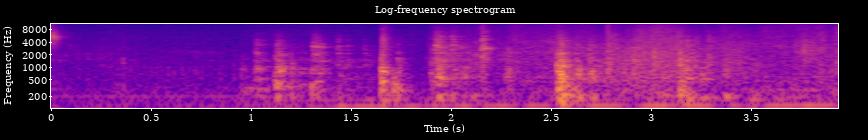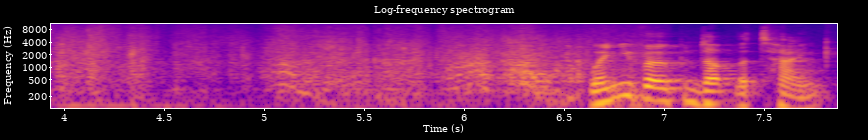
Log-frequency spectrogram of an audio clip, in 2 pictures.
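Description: A nylon jacket rustles and crinkles as it is handled.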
